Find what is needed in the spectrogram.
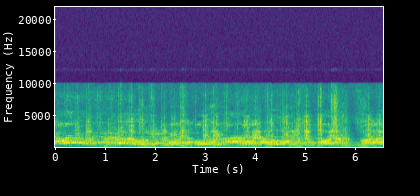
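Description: A male voice singing a Hindustani classical vocal line in long, gliding melismatic phrases, accompanied by tabla strokes.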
